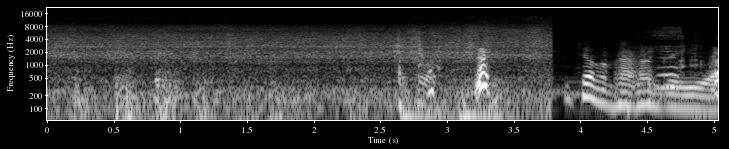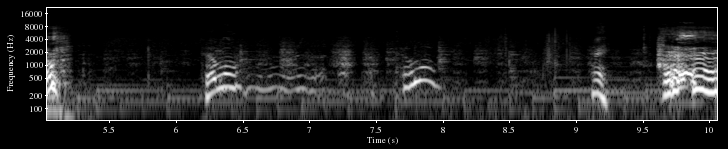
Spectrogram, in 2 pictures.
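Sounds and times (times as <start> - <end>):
dog whining and yowling: 9.6 - 10.0.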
